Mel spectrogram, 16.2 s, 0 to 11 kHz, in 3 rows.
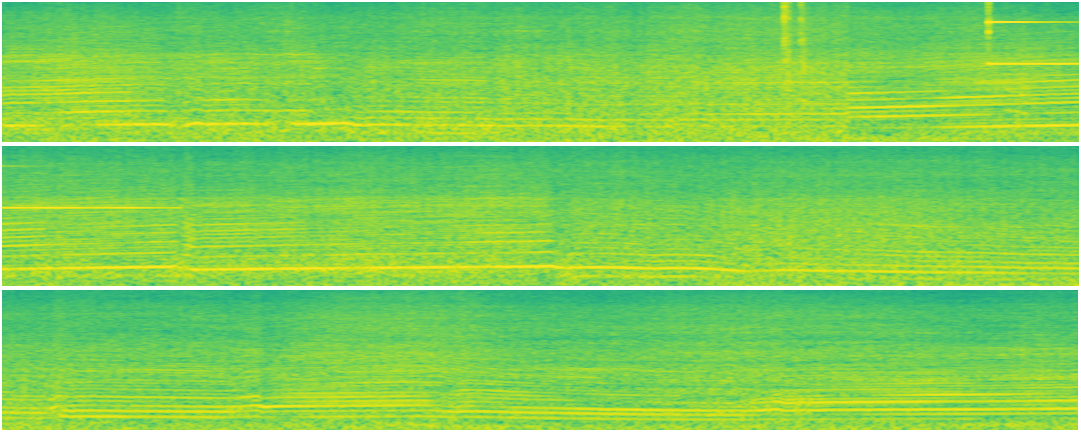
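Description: BMW S1000RR inline-four engine heard while riding, its pitch climbing and falling with speed and jumping at several gear changes, over wind noise. A brief high beep sounds about five seconds in.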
